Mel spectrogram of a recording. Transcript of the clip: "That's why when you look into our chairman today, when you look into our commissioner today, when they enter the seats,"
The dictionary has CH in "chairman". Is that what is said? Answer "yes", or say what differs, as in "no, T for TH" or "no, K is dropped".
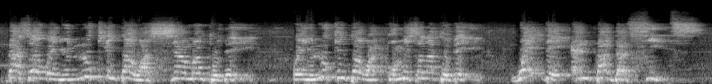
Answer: no, SH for CH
